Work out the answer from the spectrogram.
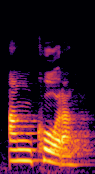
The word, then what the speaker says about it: ancora: ancora, Ancora. So you can see how the N can move about, but the sound is still nasal all the way through that and voiced.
